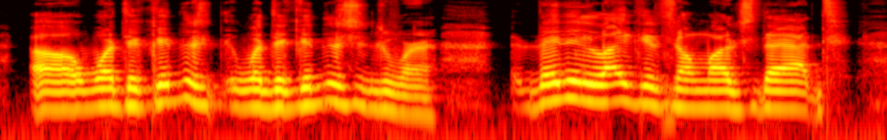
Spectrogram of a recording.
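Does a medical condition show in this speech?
Yes: cerebral palsy; verbal, able to speak up.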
